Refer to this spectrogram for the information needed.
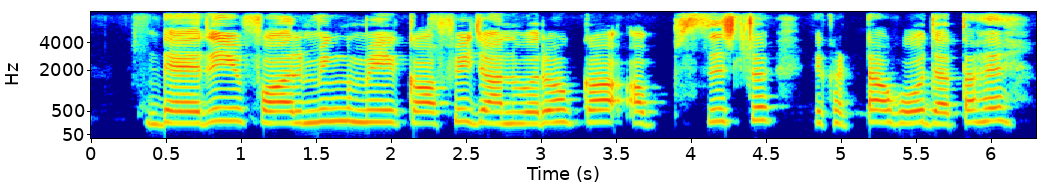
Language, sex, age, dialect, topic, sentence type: Hindi, female, 18-24, Marwari Dhudhari, agriculture, statement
